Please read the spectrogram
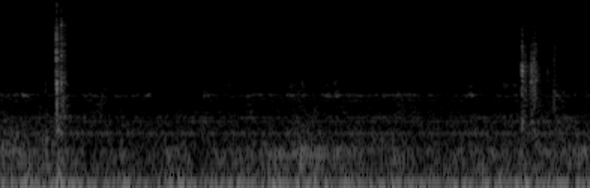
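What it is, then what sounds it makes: Plastic computer keyboard keys being typed. Fingertips of hands with rings and painted medium nails type on the plastic keys of a black plastic computer keyboard. Sharp, bright key clicks come through near the start and again near the end, over a steady low hum that fills the clip.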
